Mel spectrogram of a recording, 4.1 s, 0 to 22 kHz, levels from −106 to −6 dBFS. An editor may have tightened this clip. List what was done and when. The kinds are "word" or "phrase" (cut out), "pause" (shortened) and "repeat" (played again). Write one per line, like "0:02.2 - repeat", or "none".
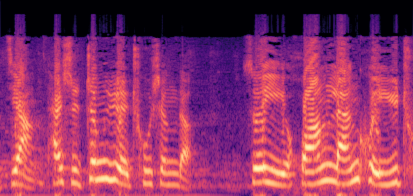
0:02.1 - pause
